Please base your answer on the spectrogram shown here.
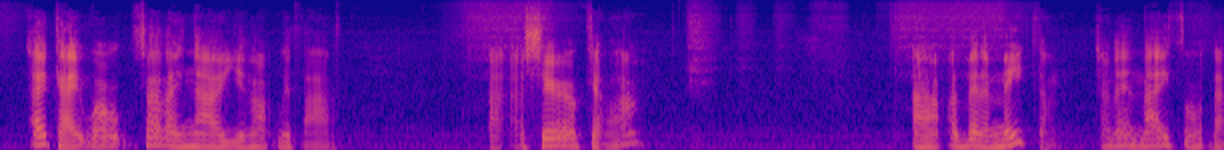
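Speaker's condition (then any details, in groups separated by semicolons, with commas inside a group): Muscular dystrophy; uses wheelchair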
